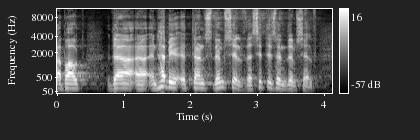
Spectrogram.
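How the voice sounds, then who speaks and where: At a moderate pace, a man talks with an Arabic accent. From Jordan. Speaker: renewable energy developer, panelist. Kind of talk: panel discussion. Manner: halting, many fillers.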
